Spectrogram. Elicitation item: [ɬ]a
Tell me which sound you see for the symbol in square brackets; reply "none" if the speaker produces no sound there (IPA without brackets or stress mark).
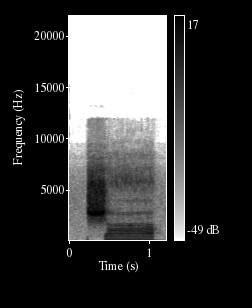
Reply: ʃ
